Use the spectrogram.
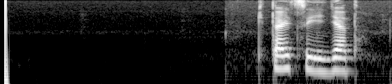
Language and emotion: Russian, neutral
